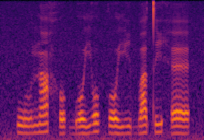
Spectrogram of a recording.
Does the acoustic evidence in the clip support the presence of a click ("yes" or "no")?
no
